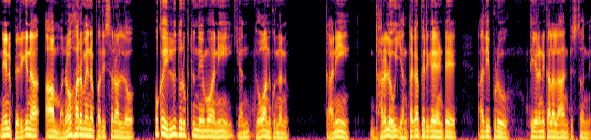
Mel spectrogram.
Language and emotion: Telugu, sad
